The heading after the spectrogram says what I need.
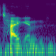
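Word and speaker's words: Tygan: Tyen, which I now know I now know it's Tyen. I was mispronouncing it this entire time.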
